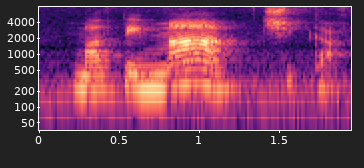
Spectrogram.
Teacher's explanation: Qual é a sílaba tônica de matemática? É a sílaba ma.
